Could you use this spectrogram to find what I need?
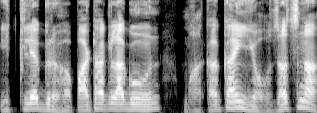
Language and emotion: Goan Konkani, fearful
